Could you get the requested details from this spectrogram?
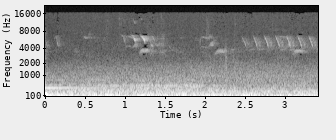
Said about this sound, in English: I can hear the leaves of the trees rustling above me, and there are birds in the branches. I can hear them moving around and squawking.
